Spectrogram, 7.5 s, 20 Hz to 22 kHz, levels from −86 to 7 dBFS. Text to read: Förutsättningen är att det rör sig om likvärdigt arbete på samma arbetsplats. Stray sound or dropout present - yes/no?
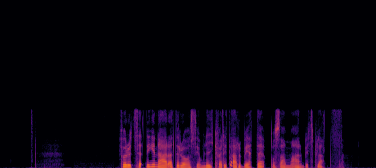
no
